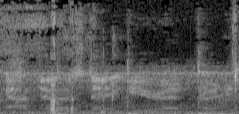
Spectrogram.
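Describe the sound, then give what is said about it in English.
Country music plays at a moderate level inside a police officer's car, heard on his body camera during a traffic stop, slightly muffled, with a steady engine hum and a few dull thumps and knocks from movement as he gets out of the car. “He's listening to country music.”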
